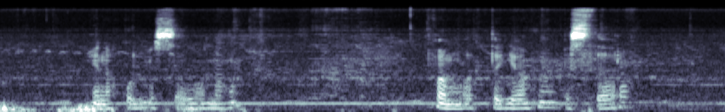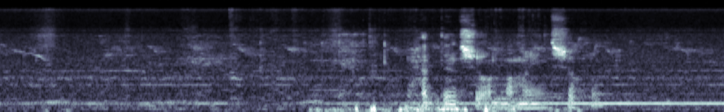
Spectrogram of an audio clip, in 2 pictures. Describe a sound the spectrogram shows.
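Mesh netting rustles and brushes close by.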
